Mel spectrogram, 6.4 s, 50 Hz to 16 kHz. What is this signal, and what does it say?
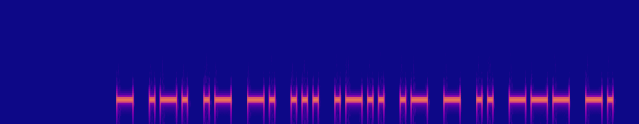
Morse code, heard as a keyed tone, about 22 wpm, 700 Hz. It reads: TRANSLATION
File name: practice / 22wpm / Eleven Letter Words - 22wpm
